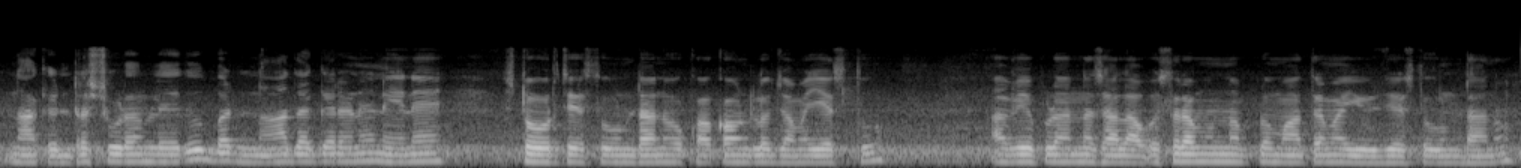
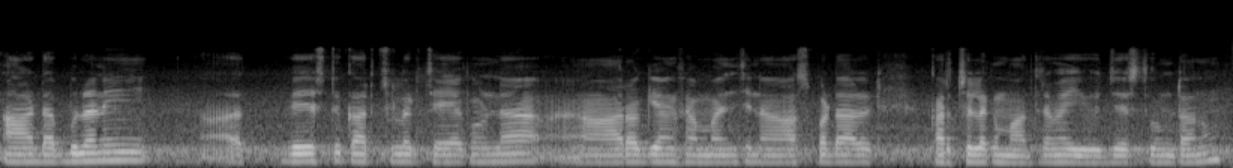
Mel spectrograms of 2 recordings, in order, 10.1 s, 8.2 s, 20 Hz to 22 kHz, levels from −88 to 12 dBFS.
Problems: background sounds at intervals, background conversations at intervals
